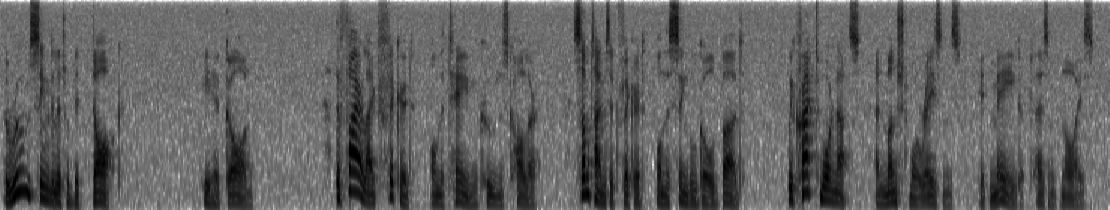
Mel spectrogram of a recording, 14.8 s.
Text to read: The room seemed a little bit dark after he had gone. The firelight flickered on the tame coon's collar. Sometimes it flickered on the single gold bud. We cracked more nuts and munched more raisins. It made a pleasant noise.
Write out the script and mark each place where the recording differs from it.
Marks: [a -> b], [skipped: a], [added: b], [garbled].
The room seemed a little bit dark [skipped: after] he had gone. The firelight flickered on the tame coon's collar. Sometimes it flickered on the single gold bud. We cracked more nuts and munched more raisins. It made a pleasant noise.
